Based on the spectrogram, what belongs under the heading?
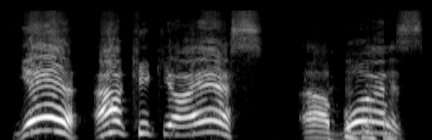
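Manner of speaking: loud, high, slow drawled bravado; Mark Briscoe voice. Retold or imitated. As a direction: yell it like a cocky brawler.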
